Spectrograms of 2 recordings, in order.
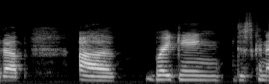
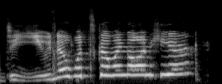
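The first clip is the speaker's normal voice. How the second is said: much higher, light questioning character; 12 semitones higher than usual. Acted. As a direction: ask it in Genya's high voice. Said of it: "Genya goes".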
